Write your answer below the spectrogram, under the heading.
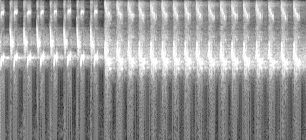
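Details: Black-winged myna singing in 'gacor full isian' style, a lure for tutoring other mynas: fast, buzzy ticking notes repeated about four per second, quickening and blurring into a continuous rattle halfway through.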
